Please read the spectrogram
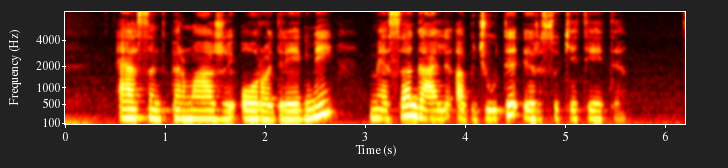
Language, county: Lithuanian, Vilnius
